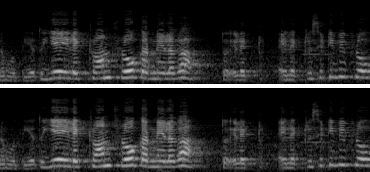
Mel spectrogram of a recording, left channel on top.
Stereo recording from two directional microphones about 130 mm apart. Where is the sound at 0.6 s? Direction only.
30° right (ahead or behind).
